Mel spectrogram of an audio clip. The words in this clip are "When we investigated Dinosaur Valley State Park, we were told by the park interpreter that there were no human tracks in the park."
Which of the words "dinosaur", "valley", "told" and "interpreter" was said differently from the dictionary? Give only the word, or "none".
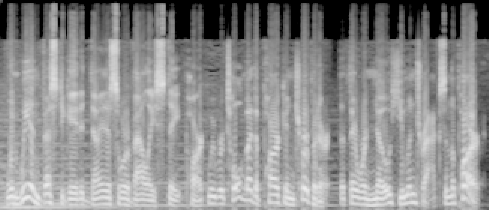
none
